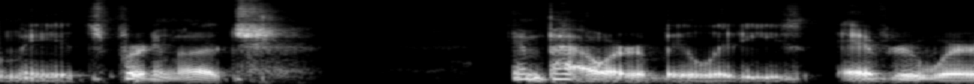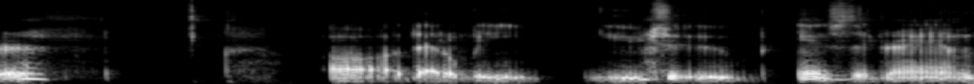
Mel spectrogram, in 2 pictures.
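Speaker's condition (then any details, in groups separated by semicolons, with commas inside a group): Spastic quadriplegic cerebral palsy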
